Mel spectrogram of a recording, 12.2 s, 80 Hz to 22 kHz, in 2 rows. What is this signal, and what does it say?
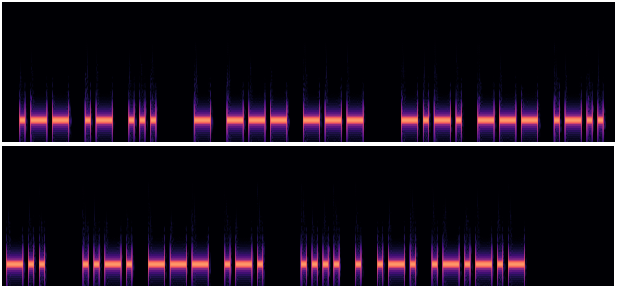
Morse code, heard as a keyed tone, about 22 wpm, 700 Hz. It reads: WAS TOO COLD FOR HER.
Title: Sentences from Top 1000 Words - Review Part 4 - 22wpm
